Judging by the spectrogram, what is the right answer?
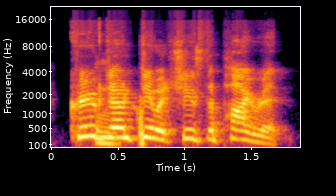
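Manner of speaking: high-pitched shouting voice. Speaking in character to krug, yelling. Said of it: "Robin yelling".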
